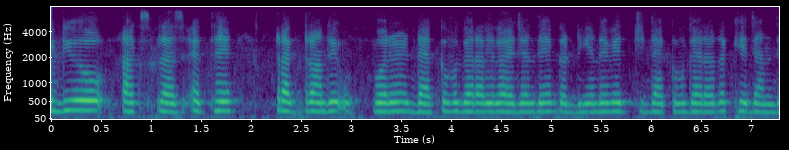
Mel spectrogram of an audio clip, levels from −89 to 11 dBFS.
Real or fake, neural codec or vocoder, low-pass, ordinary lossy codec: fake; codec, 16 kHz, 4.8 kbps, FACodec; 7.2 kHz; Opus, 16 kbps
